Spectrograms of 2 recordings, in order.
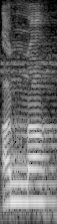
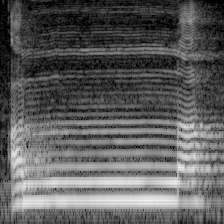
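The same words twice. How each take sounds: First: The n sound is short, without a nasal hold. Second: The n sound is held in the nose. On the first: The speaker calls it wrong. "ऐसे नहीं पढ़ेंगे" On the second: The speaker calls it right. "अब ये जो नाक में आवाज रुक रही है"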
